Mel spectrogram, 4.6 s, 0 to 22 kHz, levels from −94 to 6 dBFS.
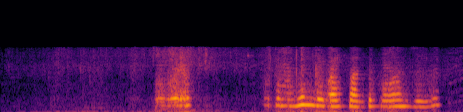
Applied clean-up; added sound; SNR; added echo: neural separator model SepFormer WHAMR!.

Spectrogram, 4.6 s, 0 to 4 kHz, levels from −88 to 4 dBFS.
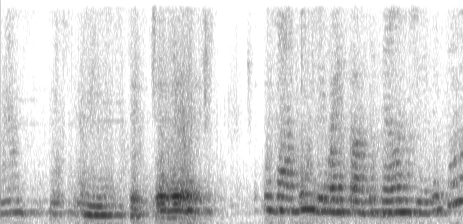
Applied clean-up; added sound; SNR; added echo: neural separator model SepFormer DNS4.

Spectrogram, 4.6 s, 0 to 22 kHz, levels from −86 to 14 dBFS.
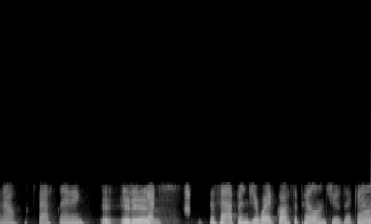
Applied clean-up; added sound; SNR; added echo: none; none; none; none.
